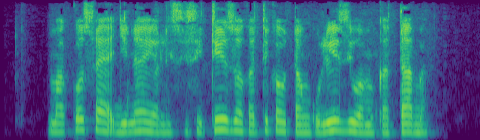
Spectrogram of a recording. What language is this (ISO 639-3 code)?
swa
